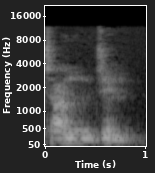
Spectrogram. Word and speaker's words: Changjin: It's actually man-made lake and it's called Changjin. And Chosen is a Japanese pronunciation.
